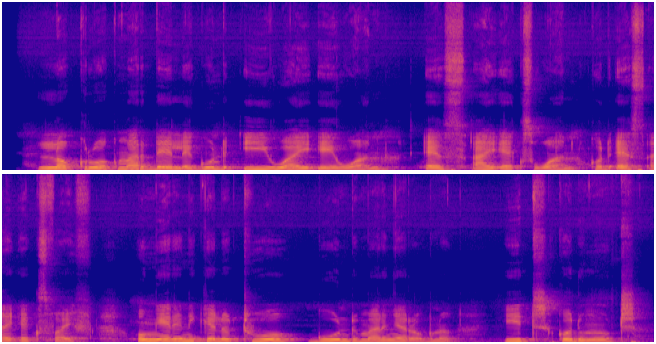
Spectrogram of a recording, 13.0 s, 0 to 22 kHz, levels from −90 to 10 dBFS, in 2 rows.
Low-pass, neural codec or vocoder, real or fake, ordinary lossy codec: none; none; real; none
